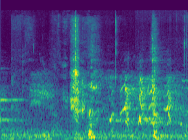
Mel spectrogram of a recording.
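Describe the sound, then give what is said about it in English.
A puppy whimpers and lets out a few short, yippy barks in bursts over a low background hum. “You stay here, but while you're waiting, maybe you can adjust your attitude, young man, because grumpy puppies do not get pancakes.”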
